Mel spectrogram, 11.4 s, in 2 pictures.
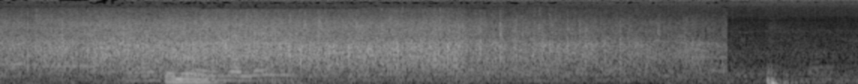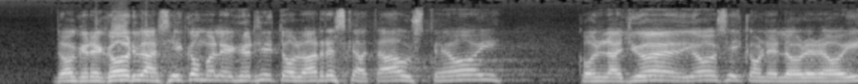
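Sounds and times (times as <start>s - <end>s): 
crowd applauding: 0.0s - 4.9s
speech: 1.1s - 1.7s, 6.1s - 11.4s.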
